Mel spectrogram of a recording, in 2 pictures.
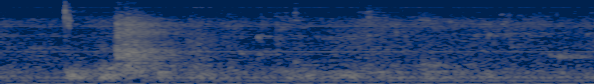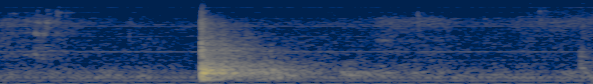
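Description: Water pours into a glass.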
